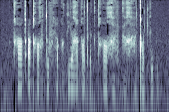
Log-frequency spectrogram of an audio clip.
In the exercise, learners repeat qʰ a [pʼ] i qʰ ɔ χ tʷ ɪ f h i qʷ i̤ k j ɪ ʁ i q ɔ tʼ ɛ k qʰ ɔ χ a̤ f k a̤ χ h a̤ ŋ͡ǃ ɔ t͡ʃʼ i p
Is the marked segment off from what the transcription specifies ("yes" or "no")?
yes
